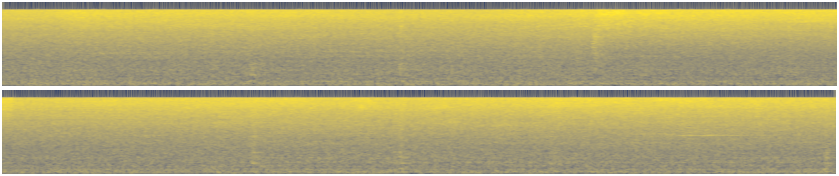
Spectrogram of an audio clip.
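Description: Steady hiss and rush of air from a robotic spray-painting booth as a robot arm spray-paints a tractor chassis, with a steady low hum underneath.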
